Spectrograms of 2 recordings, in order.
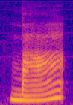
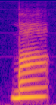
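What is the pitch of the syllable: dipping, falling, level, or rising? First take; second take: rising; level. First: The pitch rises from middle to high. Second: The pitch stays high and level. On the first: It means hemp. "einen ansteigenden" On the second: It means mother. "einen gleichbleibenden"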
